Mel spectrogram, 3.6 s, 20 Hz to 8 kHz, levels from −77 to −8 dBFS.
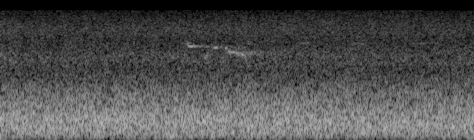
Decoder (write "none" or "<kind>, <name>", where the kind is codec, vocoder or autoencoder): vocoder, BigVGAN v2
